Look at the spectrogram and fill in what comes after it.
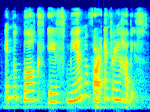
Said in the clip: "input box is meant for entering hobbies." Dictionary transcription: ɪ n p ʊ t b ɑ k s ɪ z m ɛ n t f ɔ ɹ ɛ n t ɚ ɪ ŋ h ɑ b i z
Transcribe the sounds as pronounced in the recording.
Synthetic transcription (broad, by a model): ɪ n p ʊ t b ɑ k s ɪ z m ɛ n f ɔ ɹ ɛ n t ɚ ɪ ŋ h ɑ b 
